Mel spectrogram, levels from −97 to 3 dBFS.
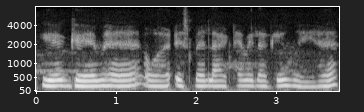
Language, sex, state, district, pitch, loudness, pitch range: Hindi, female, Delhi, New Delhi, 195 Hz, -15 LUFS, 190-200 Hz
